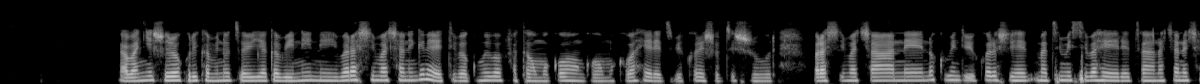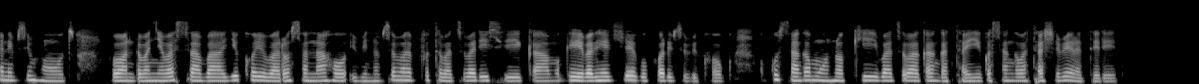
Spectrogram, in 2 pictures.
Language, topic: Rundi, education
